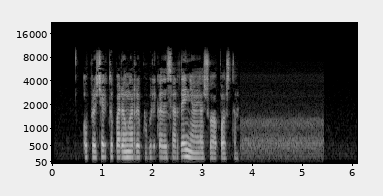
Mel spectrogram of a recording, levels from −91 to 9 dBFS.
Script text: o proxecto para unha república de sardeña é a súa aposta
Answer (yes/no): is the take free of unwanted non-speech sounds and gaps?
yes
